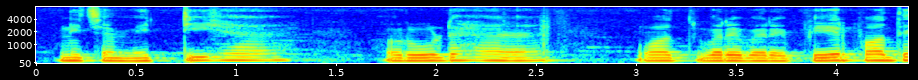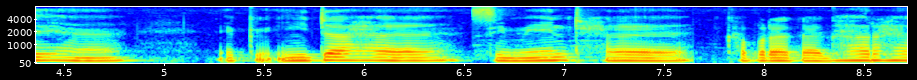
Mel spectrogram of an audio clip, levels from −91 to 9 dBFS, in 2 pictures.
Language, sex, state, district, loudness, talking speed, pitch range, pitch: Hindi, male, Andhra Pradesh, Krishna, -17 LUFS, 125 wpm, 150-165 Hz, 155 Hz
